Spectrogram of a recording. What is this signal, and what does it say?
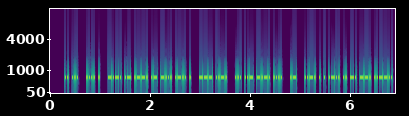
Morse code, heard as a keyed tone, about 50 wpm, 700 Hz. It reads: IS HE CAPABLE OF SUCH A FEELING?
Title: Sentences from Top 1200 Words 50wpm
